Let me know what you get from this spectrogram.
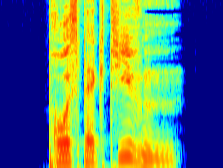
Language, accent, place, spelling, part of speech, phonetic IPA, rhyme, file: German, Germany, Berlin, prospektivem, adjective, [pʁospɛkˈtiːvm̩], -iːvm̩, De-prospektivem.ogg
- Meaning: strong dative masculine/neuter singular of prospektiv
